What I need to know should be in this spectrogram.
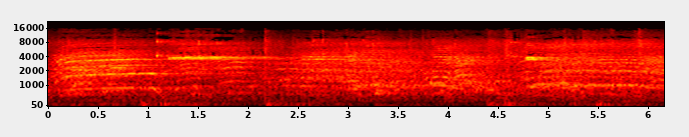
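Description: A volleyball is struck with sharp thuds.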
